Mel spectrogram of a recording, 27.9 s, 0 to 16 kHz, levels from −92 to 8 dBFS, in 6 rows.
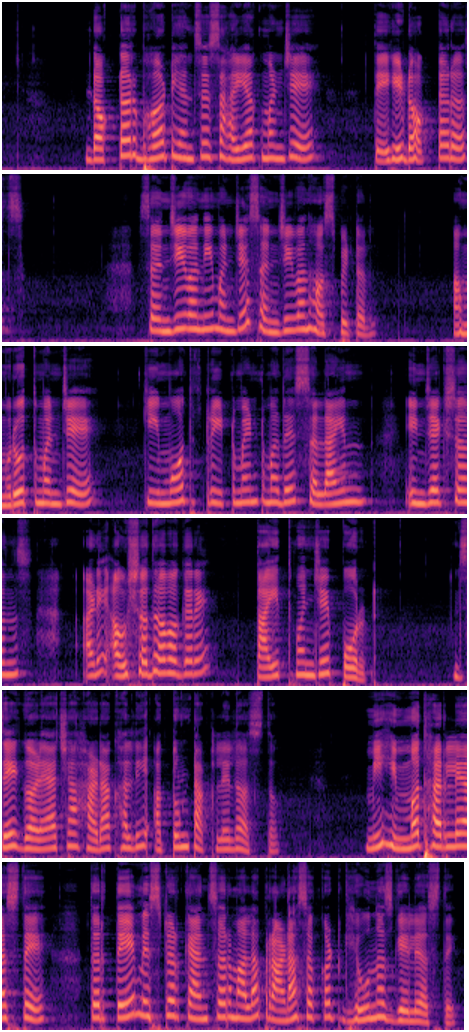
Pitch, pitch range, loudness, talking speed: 260 Hz, 235-285 Hz, -22 LUFS, 90 wpm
